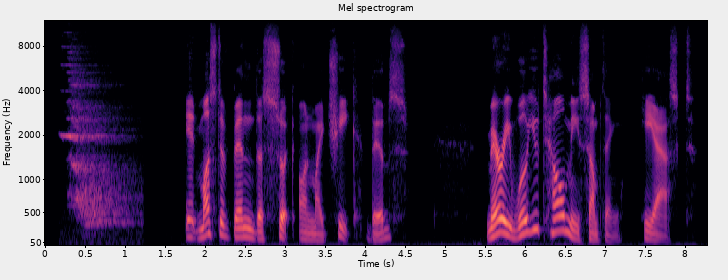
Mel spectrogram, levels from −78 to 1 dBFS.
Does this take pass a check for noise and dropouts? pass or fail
fail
